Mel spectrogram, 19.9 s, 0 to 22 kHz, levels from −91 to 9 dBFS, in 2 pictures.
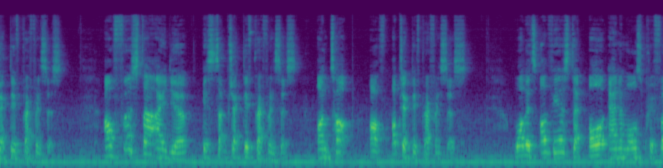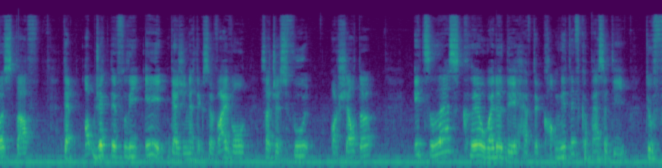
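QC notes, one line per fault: Throughout: overlap-add ripple. A metallic buzz runs over the whole sound, its level pulsing by about 11 dB roughly 100 times a second. Windowed frames were overlapped without summing to constant gain, so the level swings once per frame.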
